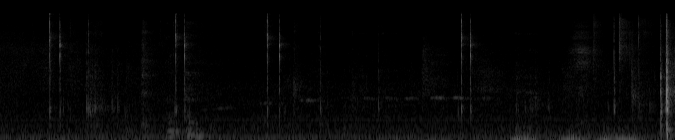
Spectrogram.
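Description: Computer keyboard typing as a spreadsheet formula is entered: faint, sparse key clicks, mostly in quick pairs separated by pauses, with a brief low rumble near the end.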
